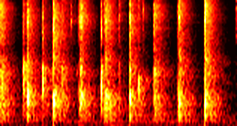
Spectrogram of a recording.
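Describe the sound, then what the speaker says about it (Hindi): A handful of people clap unevenly at an online public speaking competition result announcement, about a dozen sharp, separate claps spread over a few seconds, close and fairly quiet. "जोरदार तालियां हो जाती लाउत्रे के लिए"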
